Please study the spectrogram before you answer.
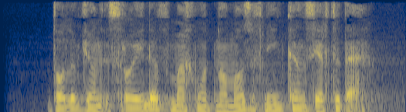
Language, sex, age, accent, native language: Uzbek, male, 18-24, Namangan, Uzbek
